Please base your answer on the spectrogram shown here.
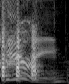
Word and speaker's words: Kari: My name's Carrie. I know it's confusing because it's spelled Kari.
